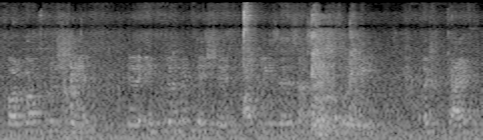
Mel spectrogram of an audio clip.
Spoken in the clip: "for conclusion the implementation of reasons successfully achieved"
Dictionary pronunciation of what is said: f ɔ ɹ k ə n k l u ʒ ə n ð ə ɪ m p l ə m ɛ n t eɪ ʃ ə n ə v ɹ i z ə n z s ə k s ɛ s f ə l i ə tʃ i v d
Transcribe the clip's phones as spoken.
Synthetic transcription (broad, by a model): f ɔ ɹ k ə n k l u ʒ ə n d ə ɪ m p l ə m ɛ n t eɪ ʃ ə n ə f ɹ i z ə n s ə s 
